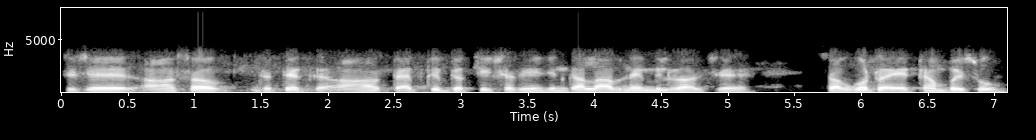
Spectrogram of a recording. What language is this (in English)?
Maithili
